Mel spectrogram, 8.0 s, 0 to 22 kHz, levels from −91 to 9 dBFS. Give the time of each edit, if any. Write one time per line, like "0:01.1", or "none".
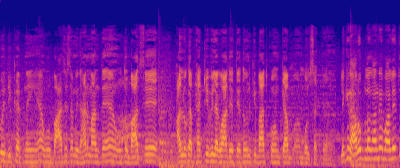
0:06.6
